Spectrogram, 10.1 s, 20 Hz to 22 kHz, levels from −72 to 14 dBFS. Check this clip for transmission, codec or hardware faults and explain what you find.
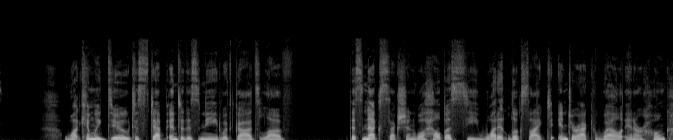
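Two repeated-buffer faults appear, at 5.83 s and from 8.9 to 8.92 s. When fresh audio failed to reach the output in time, the device replayed its last 10 ms buffer, once at 5.83 s and twice at 8.9 s. With such a short buffer, each repeat sounds like a hard click or brief buzz rather than a stutter, and little or no audio seems to be skipped.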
